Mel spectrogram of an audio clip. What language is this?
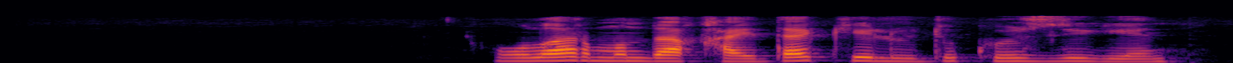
Kazakh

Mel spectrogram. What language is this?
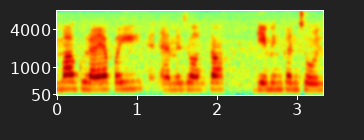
Sindhi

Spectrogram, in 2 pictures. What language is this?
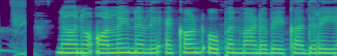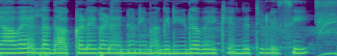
Kannada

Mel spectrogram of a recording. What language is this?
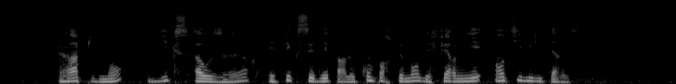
French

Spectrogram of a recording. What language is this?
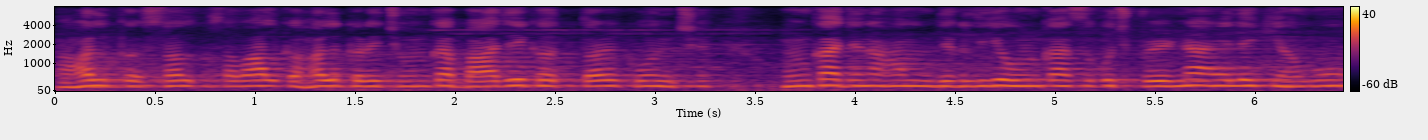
Maithili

